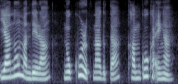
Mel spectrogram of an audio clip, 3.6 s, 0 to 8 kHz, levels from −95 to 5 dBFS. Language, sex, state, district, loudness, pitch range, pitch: Garo, female, Meghalaya, West Garo Hills, -17 LUFS, 195-250 Hz, 225 Hz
